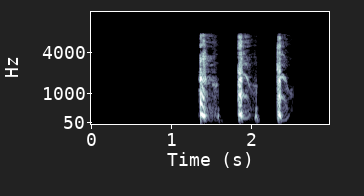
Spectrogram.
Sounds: Cough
